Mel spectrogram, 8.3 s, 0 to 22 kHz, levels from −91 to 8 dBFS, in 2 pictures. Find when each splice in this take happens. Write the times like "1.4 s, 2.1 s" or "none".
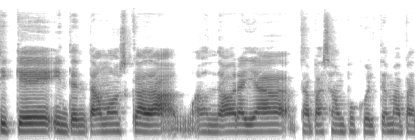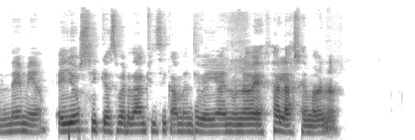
3.0 s, 4.7 s, 5.6 s, 6.1 s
